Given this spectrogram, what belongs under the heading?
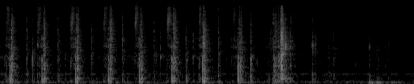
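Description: Tarot cards being shuffled by hand, a quick rhythmic run of soft papery riffles and flicks, close but faint, with no talking.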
